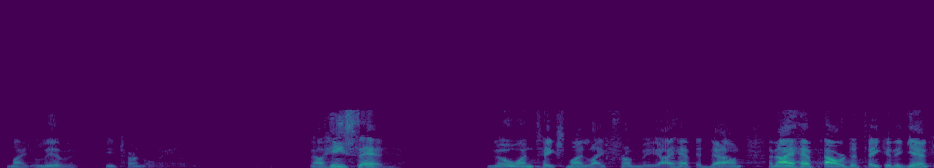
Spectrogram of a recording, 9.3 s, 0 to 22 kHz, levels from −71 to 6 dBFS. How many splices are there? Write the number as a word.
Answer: one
